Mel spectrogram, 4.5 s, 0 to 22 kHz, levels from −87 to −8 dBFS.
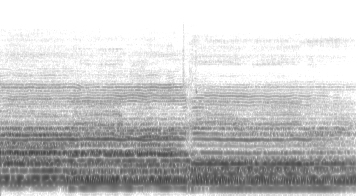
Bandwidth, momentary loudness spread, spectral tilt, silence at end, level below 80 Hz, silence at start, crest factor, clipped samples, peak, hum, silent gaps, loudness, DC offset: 13 kHz; 3 LU; -7 dB/octave; 0 s; -86 dBFS; 0 s; 14 dB; under 0.1%; -18 dBFS; none; none; -33 LUFS; under 0.1%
